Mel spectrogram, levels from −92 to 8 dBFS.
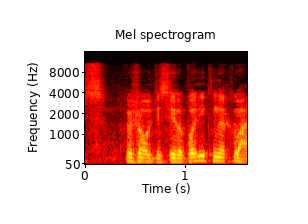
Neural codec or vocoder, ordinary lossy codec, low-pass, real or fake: codec, 24 kHz, 0.9 kbps, WavTokenizer, medium music audio release; AAC, 48 kbps; 10.8 kHz; fake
